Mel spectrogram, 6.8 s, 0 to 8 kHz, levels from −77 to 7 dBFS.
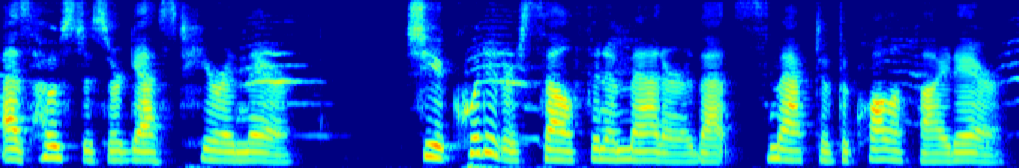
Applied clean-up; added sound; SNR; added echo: classical method log-MMSE.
